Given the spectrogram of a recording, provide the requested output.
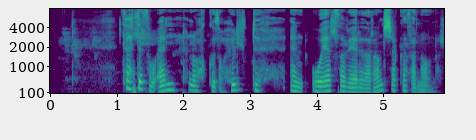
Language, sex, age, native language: Icelandic, female, 40-49, Icelandic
